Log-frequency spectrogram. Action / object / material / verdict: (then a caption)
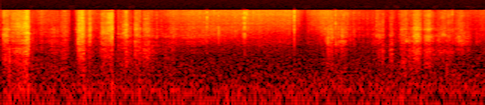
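scrape / foam packing peanut / polystyrene foam / none. A single small white solid foam packing peanut is bent and squeezed between thumb and fingers. The result is bright, squeaky rubbing and crinkling in quick bursts, with almost no low end and very short decay.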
